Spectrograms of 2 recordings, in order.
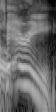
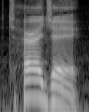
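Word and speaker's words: Terje: todd terry yeah yeah todd terry you know i'll say no no todd turjay and i'm like oh to all the other guys todd turgie i never knew how to pronounce that by the way well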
